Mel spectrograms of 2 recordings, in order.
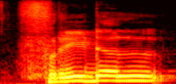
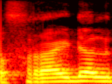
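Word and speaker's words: Friedel: और उन रिएक्शन को नाम दिया गया है फ्रीडल क्राफ्ट रिएक्शन या फ्राइडल क्राफ्ट रिएक्शन। तो आप जो भी नाम प्रोनाउंस करना चाहें, साइंटिस्ट के हैं, नाम अपनी मर्ज़ी से प्रोनाउंस करेंगे।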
